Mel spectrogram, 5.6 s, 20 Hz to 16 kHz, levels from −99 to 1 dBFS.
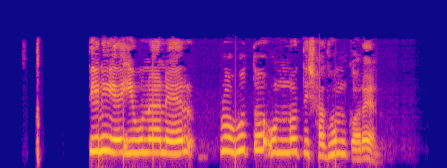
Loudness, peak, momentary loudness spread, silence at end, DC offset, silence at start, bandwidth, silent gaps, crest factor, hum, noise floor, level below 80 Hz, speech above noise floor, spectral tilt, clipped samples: -16 LUFS; -2 dBFS; 15 LU; 0.85 s; under 0.1%; 0.45 s; 7.8 kHz; 0.62-0.74 s, 0.81-1.09 s; 14 dB; none; -66 dBFS; -58 dBFS; 51 dB; -3.5 dB/octave; under 0.1%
